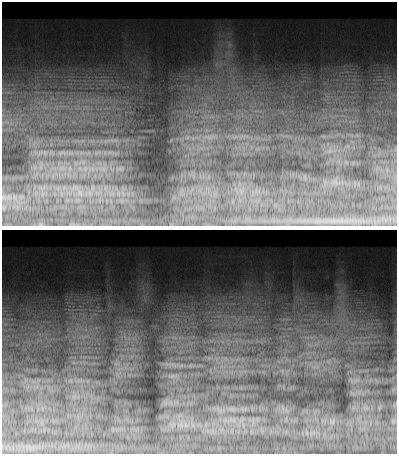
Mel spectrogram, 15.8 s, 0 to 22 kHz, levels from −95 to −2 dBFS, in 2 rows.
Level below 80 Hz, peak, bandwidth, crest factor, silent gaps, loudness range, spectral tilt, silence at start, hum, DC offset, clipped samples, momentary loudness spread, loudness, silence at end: -34 dBFS; -4 dBFS; 10 kHz; 16 dB; none; 5 LU; -7.5 dB/octave; 0 s; none; 0.1%; under 0.1%; 8 LU; -21 LUFS; 0 s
